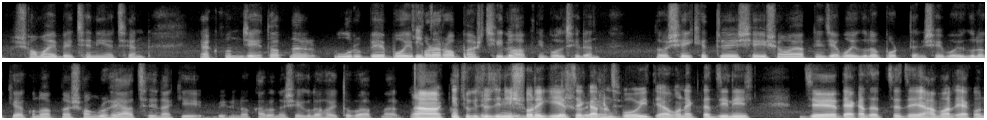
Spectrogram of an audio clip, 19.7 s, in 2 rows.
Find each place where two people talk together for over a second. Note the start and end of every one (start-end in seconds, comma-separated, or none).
14.3-15.9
